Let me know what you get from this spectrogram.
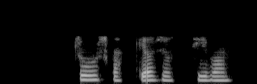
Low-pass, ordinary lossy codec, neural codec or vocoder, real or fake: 3.6 kHz; Opus, 24 kbps; none; real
